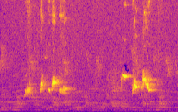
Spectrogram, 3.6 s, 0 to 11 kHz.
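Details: Caged Red-whiskered bulbul decoy singing to lure and fight wild males, 8 July 2016; two quick, bright, bubbling phrases of slurred whistles about two seconds apart, with a faint background hum.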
